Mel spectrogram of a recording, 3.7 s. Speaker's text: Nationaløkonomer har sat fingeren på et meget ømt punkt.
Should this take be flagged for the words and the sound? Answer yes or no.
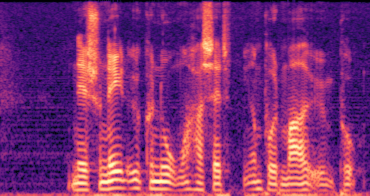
yes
